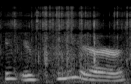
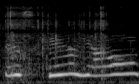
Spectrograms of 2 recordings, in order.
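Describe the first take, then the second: First: Said in the usual way. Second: Much higher, thrilled squeal; excited. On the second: Real, not acted. Telling viewers the keyboard arrived, excited high squeal. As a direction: burst out with joy. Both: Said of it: "Can you hear the excitement in my voice?".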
